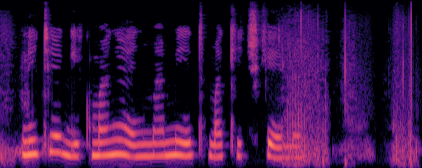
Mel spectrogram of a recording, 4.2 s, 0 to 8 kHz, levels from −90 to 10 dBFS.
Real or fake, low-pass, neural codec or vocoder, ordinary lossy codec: real; none; none; none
